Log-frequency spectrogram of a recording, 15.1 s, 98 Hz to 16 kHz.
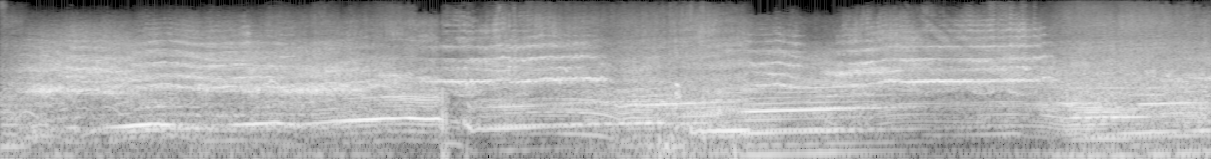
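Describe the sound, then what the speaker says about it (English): A BMW E60 M5 Ring Taxi racing hard on the Nürburgring, its engine wailing loudly through rising and falling gear changes with tire squeal, close and continuous, no talk. "This is her in action in the E60 M5."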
